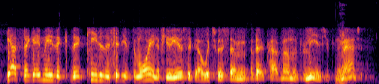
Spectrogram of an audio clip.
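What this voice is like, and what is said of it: Iowa accent with English twang. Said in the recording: “a little bit less of the Iowa twang, a little more of the English twang.”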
